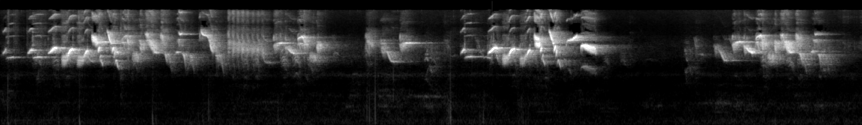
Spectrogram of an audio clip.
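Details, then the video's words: Double-collared seedeater singing while loose in a street: four spaced phrases of quick, varied high chirps, trills and whistled slurs, each about two seconds long, with faint clicks in between. "COLEIRO SOLTO NEM SABE PRA ONDE VAI!!! Dando Show na Rua!!!"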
